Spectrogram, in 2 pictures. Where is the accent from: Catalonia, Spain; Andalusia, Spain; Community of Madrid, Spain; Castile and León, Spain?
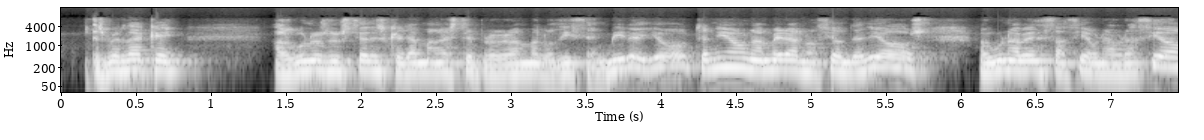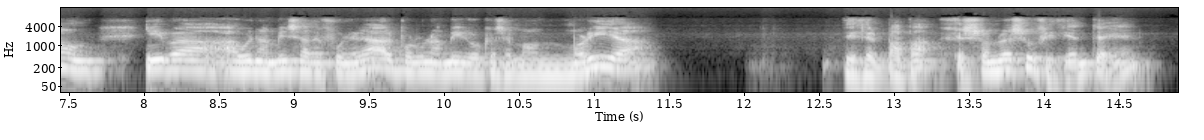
Castile and León, Spain; León; Por mi ciudad natal, por mi ciudad de León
